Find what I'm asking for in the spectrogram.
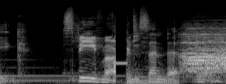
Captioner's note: beep; passengers screaming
